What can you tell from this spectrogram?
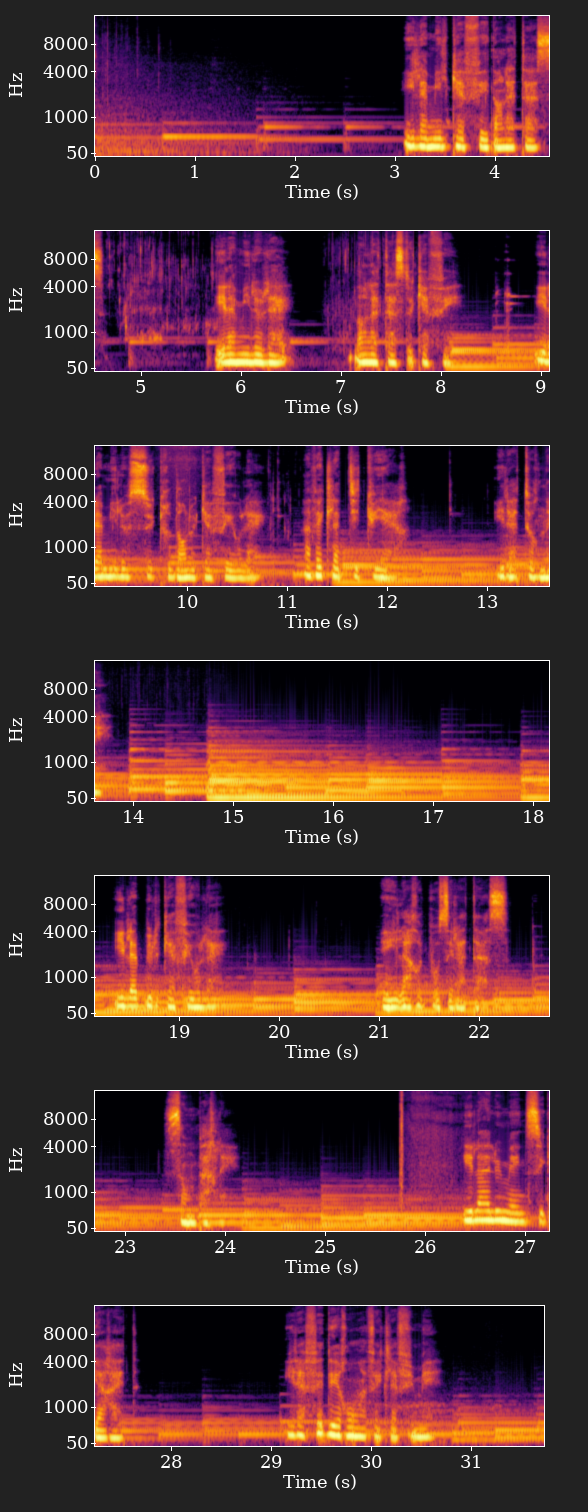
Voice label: Storytelling

